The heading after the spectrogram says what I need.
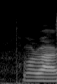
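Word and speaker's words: Tamraght: Oh, it's like if it's Tamrat. Tamrat. All right. It's like an R. Yeah, that's kind of hard. It's a G. It's a GH. It's an R. Tamrat. It's pronounced R. Tamrat.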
